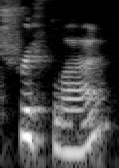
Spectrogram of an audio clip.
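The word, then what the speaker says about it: triphala: Another really simple fix, which, you know, also mentioned in the book, is just adding an herb called trifla, and that's spelled T-R-I-P-H-A-L-A.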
